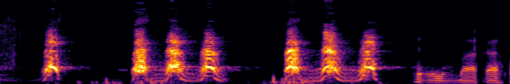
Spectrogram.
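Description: A dog barks in a hurricane-hit Jamaican yard, with two quick groups of three loud, close barks followed by a run of shorter yelps and whimpering barks at the end.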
